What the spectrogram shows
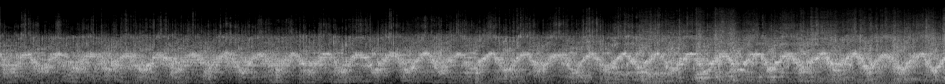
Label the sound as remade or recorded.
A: remade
